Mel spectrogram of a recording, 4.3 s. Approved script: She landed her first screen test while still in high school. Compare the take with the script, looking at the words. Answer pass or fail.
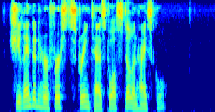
pass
